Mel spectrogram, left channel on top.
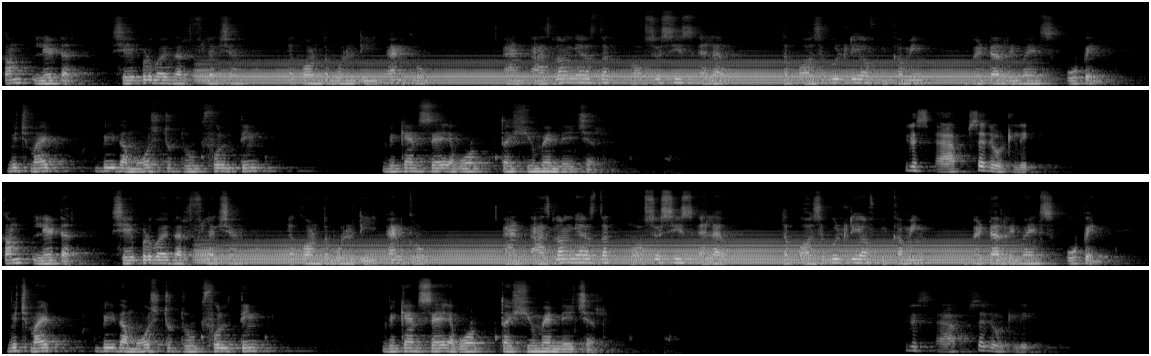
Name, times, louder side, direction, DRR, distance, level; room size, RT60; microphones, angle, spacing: voice 1, 0.0-0.7 1.1-2.4 2.9-4.3 5.0-7.3 7.8-9.3 9.6-11.0 11.5-12.0 12.4-14.1 15.3-17.5, right 2 dB, 20° right, 0.3 m, -26 dB
Wind instrument woodwind instrument, 1.9-10.4, right 1 dB, 60° right, 0.8 m, -27 dB
voice 2, 20.5-21.7, left 8 dB, 80° left, 0.3 m, -32 dB
5.1 x 4.0 x 4.9 m
head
